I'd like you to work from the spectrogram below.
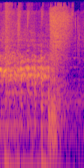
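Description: Snow Strider's horse in a video game gives two loud, close whinnies in a row, each a descending neigh, over faint game ambience.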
